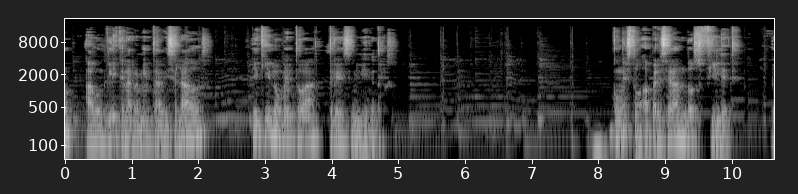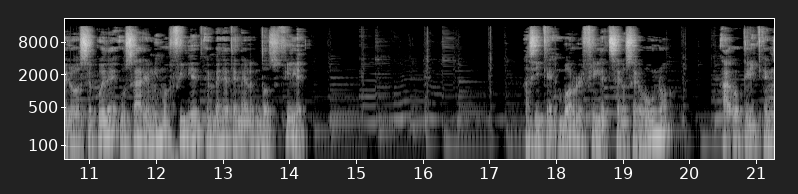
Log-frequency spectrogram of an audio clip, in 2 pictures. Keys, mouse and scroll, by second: 0.7 click, 2.3 click, 4.5 click, 4.9 click, 6.4 click, 7.9 click, 10.8 click, 11.8 click, 12.4 click, 19.9 Delete.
